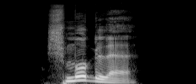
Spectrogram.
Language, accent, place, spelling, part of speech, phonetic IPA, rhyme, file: German, Germany, Berlin, schmuggle, verb, [ˈʃmʊɡlə], -ʊɡlə, De-schmuggle.ogg
- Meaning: inflection of schmuggeln: 1. first-person singular present 2. singular imperative 3. first/third-person singular subjunctive I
